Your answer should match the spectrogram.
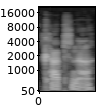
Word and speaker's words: Katana: They say Katana, but it's the correct pronunciation of the word is Katana.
